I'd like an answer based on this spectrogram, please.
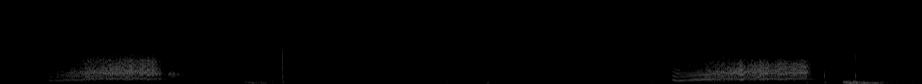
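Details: Small dog snoring while asleep: two broad, rasping snore breaths about five seconds apart, each lasting over a second, with quiet breathing between in a still room.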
